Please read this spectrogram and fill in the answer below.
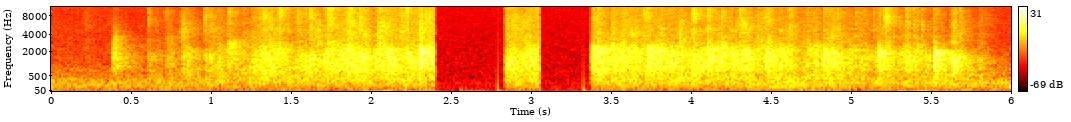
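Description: Audience applauding, building up in the first second and dying away near the end. The sound cuts out completely twice, briefly, around the middle.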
